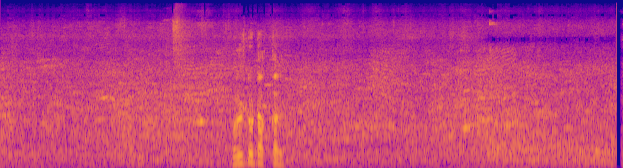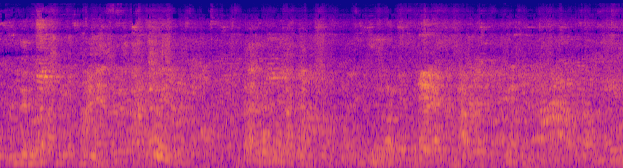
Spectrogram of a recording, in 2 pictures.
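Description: Dense crowd chatter fills a busy head-shaving hall at Tirupati Balaji temple, many overlapping voices murmuring steadily at close range, with a brief louder burst of voices early on and someone talking over the hubbub.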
